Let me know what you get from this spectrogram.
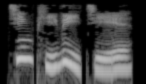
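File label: "精疲力竭", Mandarin Chinese; chinese-flashcards; hsk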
